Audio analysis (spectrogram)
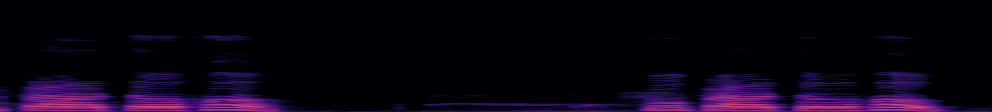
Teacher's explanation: विसर्ग का उच्चारण ह के साथ होता है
